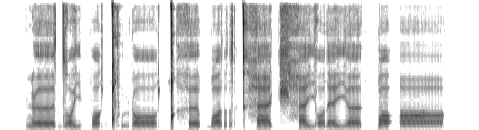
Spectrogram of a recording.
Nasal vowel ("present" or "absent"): absent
